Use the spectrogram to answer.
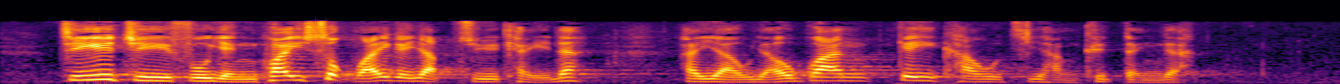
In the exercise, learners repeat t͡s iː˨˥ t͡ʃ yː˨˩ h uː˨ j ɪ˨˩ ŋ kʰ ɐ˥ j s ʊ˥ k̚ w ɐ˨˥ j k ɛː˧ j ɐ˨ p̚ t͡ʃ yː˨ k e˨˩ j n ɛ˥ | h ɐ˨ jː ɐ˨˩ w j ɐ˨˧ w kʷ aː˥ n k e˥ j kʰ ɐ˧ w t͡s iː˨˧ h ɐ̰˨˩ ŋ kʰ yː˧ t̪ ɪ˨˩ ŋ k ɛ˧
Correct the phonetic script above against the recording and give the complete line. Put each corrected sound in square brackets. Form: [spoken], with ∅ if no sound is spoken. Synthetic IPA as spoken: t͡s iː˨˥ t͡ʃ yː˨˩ [f] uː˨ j ɪ˨˩ ŋ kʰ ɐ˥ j s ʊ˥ k̚ w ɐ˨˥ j k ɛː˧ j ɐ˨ p̚ t͡ʃ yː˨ [kʰ] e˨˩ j n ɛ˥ | h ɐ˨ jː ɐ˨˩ w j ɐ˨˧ w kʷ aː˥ n k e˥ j kʰ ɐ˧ w t͡s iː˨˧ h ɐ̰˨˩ ŋ kʰ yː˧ t̪ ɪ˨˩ ŋ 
